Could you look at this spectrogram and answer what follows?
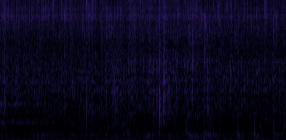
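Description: Green chillies fry lightly in oil with fennel and coriander powder for a Rajasthani pickle, giving a soft, even sizzle with a few faint stirring taps, close and quiet, with no speech.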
